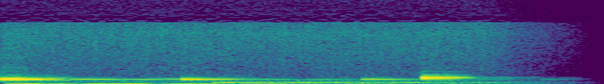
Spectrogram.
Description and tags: electronic bell sequence remix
